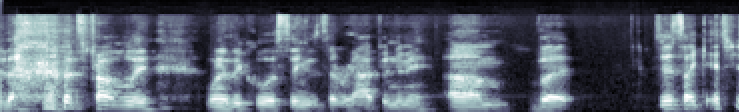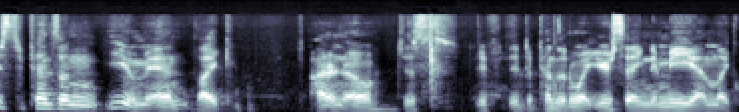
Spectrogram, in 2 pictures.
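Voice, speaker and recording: A man's voice: on the low side, dry recording. A man chatting casually as a guest, easygoing and slangy, rambling as he goes. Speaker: interview guest, competitive cornhole player. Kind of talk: casual chat.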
